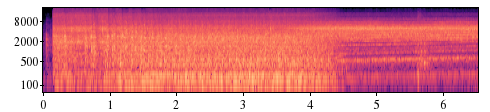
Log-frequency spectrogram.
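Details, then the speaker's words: 1970 crane truck engine, sat unused about ten years: catches and runs rough with a rising whirring, sci-fi-like whine over it; something's wrong, cause not yet known. "this warp engine got some problems sound like he's got a flow"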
